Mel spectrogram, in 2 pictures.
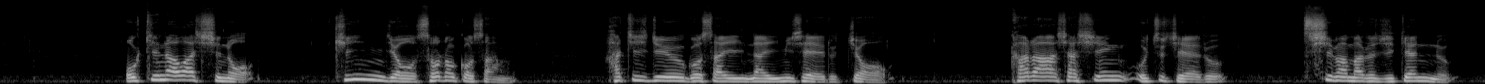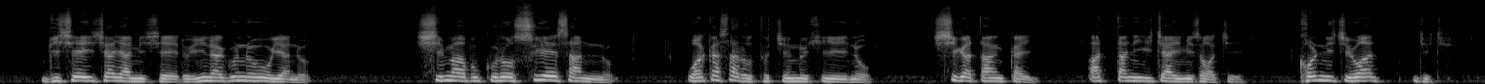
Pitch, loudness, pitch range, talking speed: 150 Hz, -26 LUFS, 140-170 Hz, 170 characters per minute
